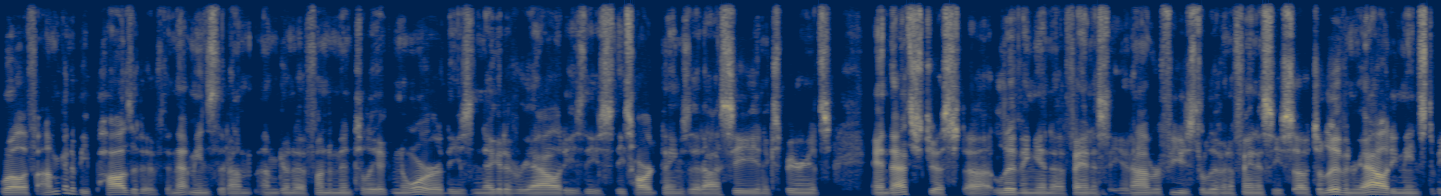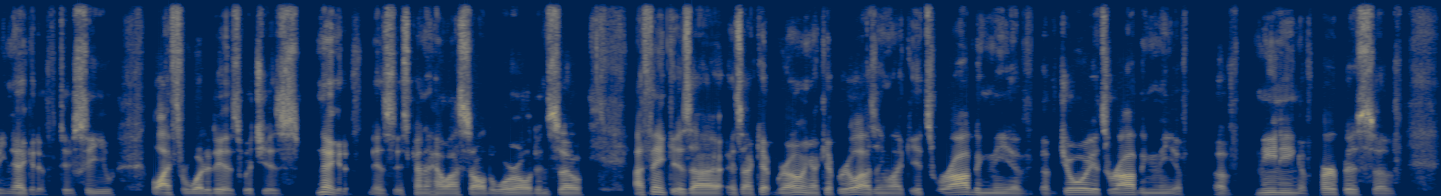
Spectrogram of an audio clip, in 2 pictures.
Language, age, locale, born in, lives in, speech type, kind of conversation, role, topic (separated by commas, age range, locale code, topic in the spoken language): English, 30-34, en-US, United States, United States, conversation, unstructured, none, What are you discovering about yourself this year, and how can we support each other?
